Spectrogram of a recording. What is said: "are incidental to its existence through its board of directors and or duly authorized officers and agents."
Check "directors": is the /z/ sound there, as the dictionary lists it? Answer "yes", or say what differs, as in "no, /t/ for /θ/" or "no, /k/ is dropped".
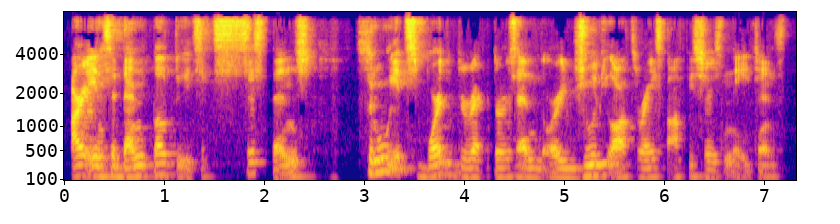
no, /s/ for /z/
